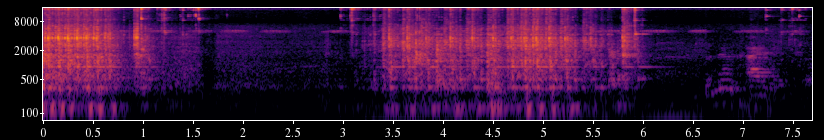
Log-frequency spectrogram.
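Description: A sewing machine stitching a sleeve, with fast whirring runs of stitching separated by pauses, loud and close, and a voice talking alongside.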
